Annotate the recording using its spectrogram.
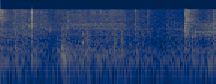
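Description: Faint handling noises of makeup products being picked up: light rustles and a few small clicks, with a sharper click near the end.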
